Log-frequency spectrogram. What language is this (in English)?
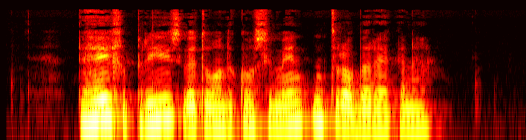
Western Frisian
